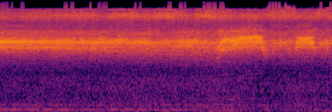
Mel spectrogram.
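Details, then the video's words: Higurashi cicadas in a Japanese summer: a sustained high whining tone, followed by two short rising pulsed bursts from nearer singers. "Sounds Of Cicada! The sounds of summer in Japan ひぐらしの鳴く声 (セミ)"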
